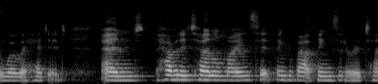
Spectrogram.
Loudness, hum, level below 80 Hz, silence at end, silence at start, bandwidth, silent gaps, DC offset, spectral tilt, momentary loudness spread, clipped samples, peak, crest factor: -29 LUFS; none; -74 dBFS; 0 s; 0 s; 16 kHz; none; under 0.1%; -5 dB/octave; 8 LU; under 0.1%; -10 dBFS; 18 dB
